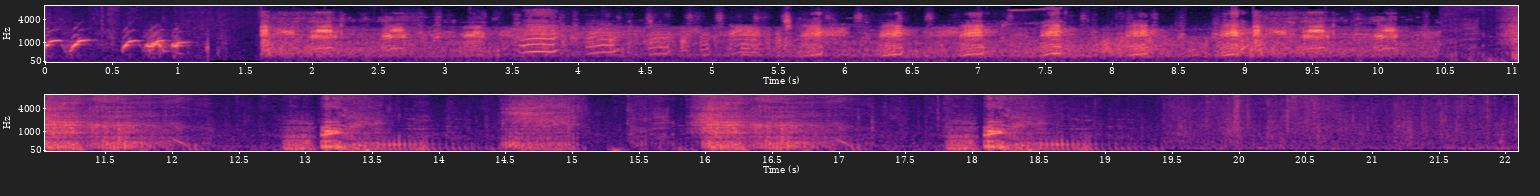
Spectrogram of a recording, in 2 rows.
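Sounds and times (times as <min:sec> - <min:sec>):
duck quacks: 0:00.0 - 0:19.2
big cat rough calls: 0:01.9 - 0:19.4.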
